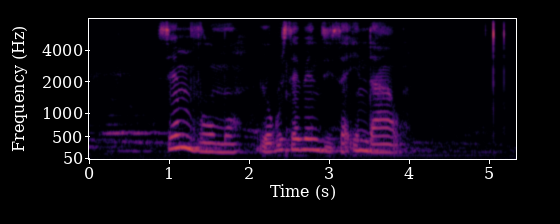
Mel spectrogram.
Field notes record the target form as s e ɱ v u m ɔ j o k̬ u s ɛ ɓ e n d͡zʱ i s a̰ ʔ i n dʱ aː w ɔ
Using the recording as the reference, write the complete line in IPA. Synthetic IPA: s e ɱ v u m ɔ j o k̬ u s ɛ ɓ e n d͡zʱ i s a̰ ʔ i n dʱ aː w ɔ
